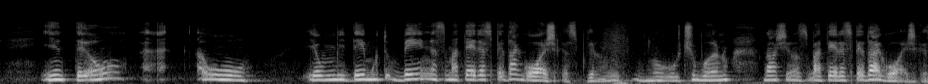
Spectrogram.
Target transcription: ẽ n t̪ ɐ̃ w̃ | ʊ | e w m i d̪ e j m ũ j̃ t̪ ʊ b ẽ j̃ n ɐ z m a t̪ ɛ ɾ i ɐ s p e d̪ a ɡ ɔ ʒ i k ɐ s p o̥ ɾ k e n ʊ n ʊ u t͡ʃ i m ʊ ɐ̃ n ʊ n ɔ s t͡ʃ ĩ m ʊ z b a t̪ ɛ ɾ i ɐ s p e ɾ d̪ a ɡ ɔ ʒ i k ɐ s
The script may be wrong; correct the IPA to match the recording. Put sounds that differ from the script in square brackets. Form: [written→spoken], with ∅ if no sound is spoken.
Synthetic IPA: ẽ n t̪ ɐ̃ w̃ | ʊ | e w m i d̪ e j m ũ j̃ t̪ ʊ b ẽ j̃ n ɐ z m a t̪ ɛ ɾ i ɐ s p e d̪ a ɡ ɔ ʒ i k ɐ s p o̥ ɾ k e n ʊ n ʊ u t͡ʃ i m ʊ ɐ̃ n ʊ n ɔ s t͡ʃ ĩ m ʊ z [b→m] a t̪ ɛ ɾ i ɐ s p e [ɾ→∅] d̪ a ɡ ɔ ʒ i k ɐ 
